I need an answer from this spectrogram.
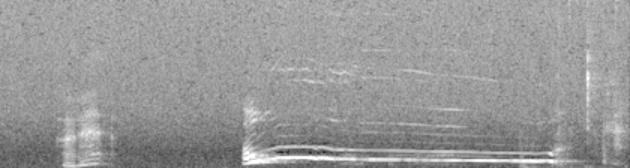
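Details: Boxer dog howling indoors; a short low yelp, then one long sustained howl, steady and slightly falling for nearly three seconds before breaking off.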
